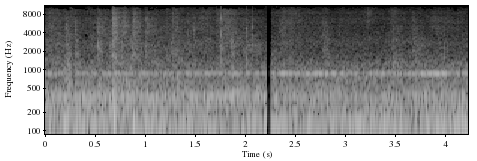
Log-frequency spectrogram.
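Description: Steady supermarket background noise: a low hum with a constant thin tone over it, the drone of refrigerated display cabinets and store equipment. It cuts out for an instant about two seconds in.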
